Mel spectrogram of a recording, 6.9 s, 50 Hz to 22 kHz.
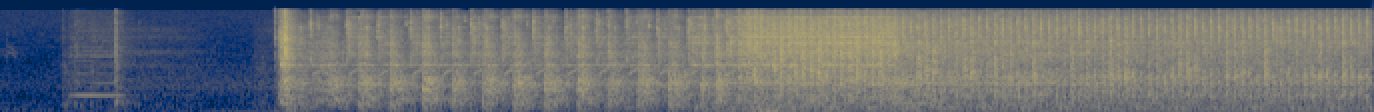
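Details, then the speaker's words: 1980 Mercedes 300D non-turbo diesel cold start with no pre-glow and no throttle: about a dozen even cranking beats, then it catches cleanly and settles into a steady clattery idle, no stumble. "now remember not only did we not pre glow we didn't even touch the throttle"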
